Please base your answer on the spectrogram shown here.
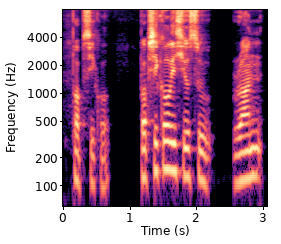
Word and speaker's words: PopSQL: we are going to install an editor called popsicle popsicle is used to run and write queries so the name is popsql and it's pronounced popsql like a popsql so you know my SQL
